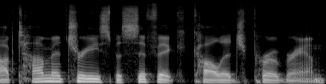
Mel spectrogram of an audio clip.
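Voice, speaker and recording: A man's fairly low voice in a West Texas accent, with ordinary pitch variation. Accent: West Texas American. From Texas, Amarillo. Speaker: optometrist. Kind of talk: interview, explaining eye care. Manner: casual, many fillers.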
